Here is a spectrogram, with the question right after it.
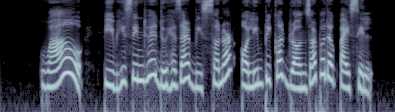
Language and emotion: Assamese, surprised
